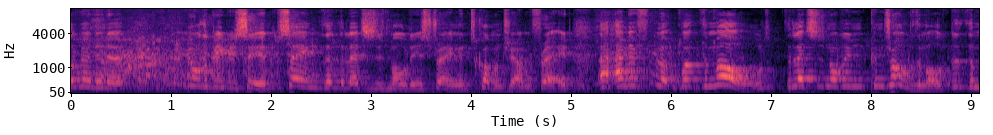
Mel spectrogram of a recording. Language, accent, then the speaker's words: English; Leeds, Yorkshire and the Humber, United Kingdom; because I grew up in Leeds. I've struggled my whole life to deal with that. It's an amazing place, Leeds.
